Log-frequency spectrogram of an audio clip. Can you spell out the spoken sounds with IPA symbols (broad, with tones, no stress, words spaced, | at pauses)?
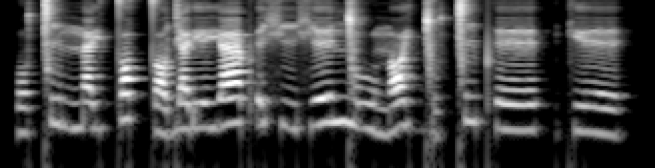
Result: o˩˧ǀi˧˩nːæ˧˩jtːɒ˥ tːɒ˩˧ɟæ˧ ɾʲeː˧jæː˥pʼe˥˧ çiː˧˩çeː˥ŋ͡ǀuː˧˩nɒː˥˧j ɡ͡ǀu˩˧ǀi˥˧pʰeː˧ | kʲeː˧˩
